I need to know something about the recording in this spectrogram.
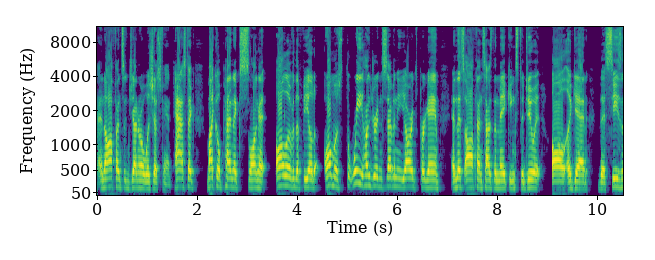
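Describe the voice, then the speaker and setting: A young man hosting a college football prediction video, his voice a bit hoarse as he gets over a cold, chatting upbeat through player names and stats. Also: fairly high pitch. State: hoarse, getting over an illness. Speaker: sports prediction channel host. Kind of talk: casual college football preview.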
